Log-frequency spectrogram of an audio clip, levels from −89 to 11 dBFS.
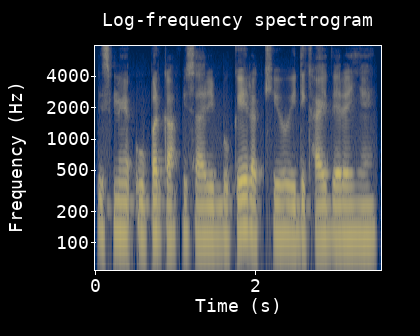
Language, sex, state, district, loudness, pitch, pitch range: Hindi, male, Uttar Pradesh, Lucknow, -20 LUFS, 120 Hz, 115-125 Hz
